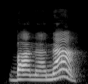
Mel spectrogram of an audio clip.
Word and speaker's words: banana: the penultimate syllable okay so this one here will be the accentuated one banana okay banana it's not banana and it's not banana it's banana why because in this case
